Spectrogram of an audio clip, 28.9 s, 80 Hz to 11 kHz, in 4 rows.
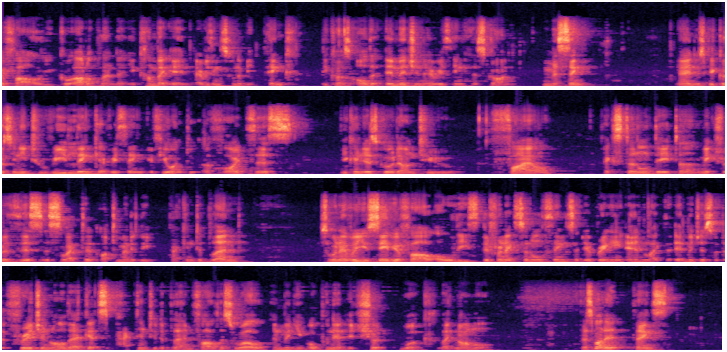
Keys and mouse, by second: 1.5-1.8 middle drag, 2.6-2.9 middle drag, 4.1-4.8 middle drag, 6.0 middle click, 6.2 click, 12.0-18.5 drag, 20.1-20.5 middle drag, 20.9-21.2 shift+middle drag, 21.9-22.3 middle drag.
